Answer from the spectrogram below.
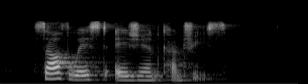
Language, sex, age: English, female, 19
